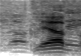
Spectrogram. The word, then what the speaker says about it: Le Havre: Le tengo que preguntar a Asunción si se pronuncia así. Le Havre. – Más o menos. – Le Havre.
